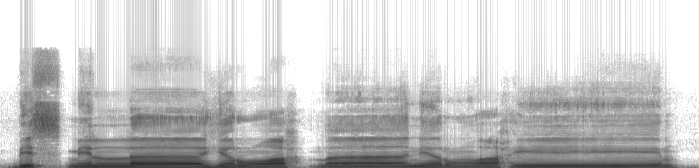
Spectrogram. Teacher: Bismillah ya, millah adalah lam tipis. Kemudian la-nya dibaca panjang 2 harokat, hukumnya adalah mad tabi'i.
